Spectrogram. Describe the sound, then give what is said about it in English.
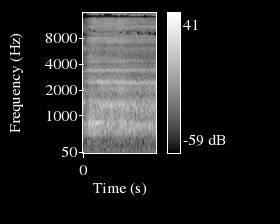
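A deep, very audible exhale through the mouth during a guided cleansing-breath exercise: one long, steady, breathy rush of air lasting about a second and a half, fairly loud and alone. “So as you inhale, and then exhaling through the mouth very audibly,”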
